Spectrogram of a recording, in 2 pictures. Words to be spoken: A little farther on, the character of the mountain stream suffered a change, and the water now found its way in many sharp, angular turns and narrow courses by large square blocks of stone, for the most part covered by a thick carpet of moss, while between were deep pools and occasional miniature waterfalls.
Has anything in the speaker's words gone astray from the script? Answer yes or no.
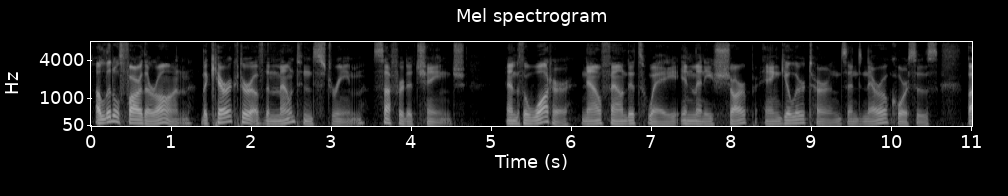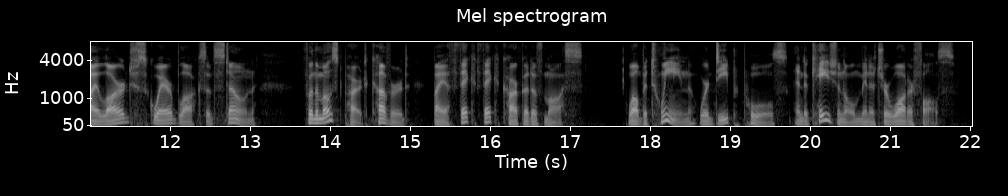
yes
